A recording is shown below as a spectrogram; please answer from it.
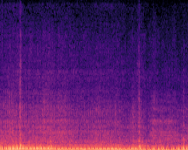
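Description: Yamaha Tenere Rally motorcycle ridden off-road on a trail, its engine droning loud and steady close by with a constant low rumble and a few clattering knocks, no talk over it.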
